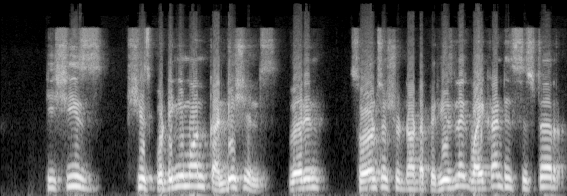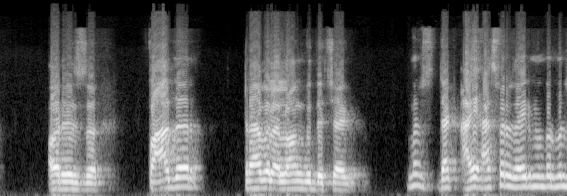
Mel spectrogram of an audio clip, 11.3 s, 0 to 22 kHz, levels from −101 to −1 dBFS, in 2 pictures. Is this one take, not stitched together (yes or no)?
yes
